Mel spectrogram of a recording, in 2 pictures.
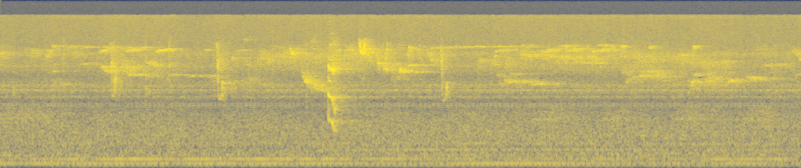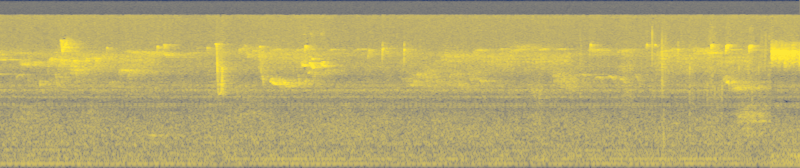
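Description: Faint birdsong: scattered short, high chirps and calls, with one quick call sweeping down in pitch about three seconds in, the loudest sound, over a steady low hum.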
